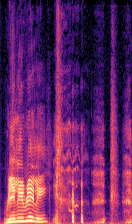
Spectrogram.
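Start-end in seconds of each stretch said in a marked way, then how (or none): 0.1-0.9 put-on loud, higher-pitched Scottish accent. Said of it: "I kinda muffed the Scottish accent on that".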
